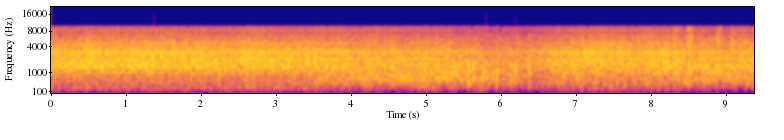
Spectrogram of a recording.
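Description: Regional passenger train running at speed, heard from an open window: the steady rush of wheels on the rails mixed with wind blowing on the microphone, dipping briefly about six seconds in.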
